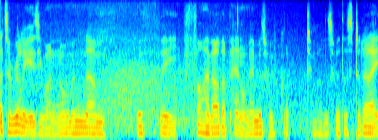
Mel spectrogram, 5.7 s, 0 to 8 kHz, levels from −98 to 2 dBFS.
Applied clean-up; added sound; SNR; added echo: none; Traffic noise, roadway noise; 14 dB; none.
